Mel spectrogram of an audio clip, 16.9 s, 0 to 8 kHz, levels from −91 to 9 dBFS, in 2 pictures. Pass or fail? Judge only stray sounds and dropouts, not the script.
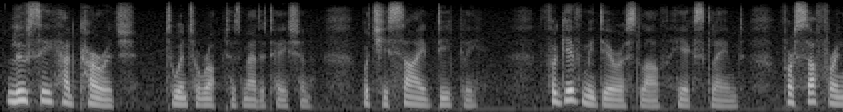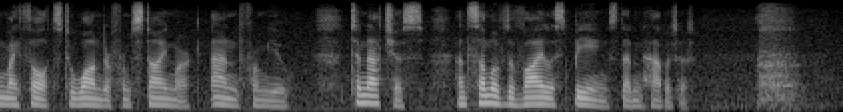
fail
